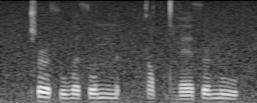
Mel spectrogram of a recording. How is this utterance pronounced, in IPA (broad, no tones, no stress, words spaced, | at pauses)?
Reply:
cʰə˞θu βəθʊnːə kːɛtˤdʱɛθə˞ nu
